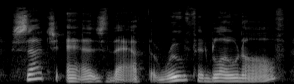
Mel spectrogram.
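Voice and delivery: usual speaking voice

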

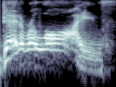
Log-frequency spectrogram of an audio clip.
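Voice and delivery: mock cowboy boast. Mocking Bush's war vow.

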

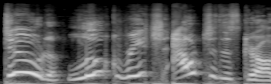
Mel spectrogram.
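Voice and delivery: high, loud, drawn-out astonished call; amazed announcement. Retold or imitated. Contestant calling to others in line, loudly amazed.

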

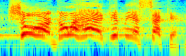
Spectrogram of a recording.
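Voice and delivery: loud, high, reckless challenge; defiant dare. Retold or imitated. Student daring the teacher to add a check mark, defiant shout. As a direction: throw it back at the teacher, loudly.

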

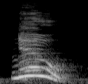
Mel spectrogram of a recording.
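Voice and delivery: high, loud shriek of protest. A narrator's reading. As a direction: scream it out in horror. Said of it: "shrieked Hermione".

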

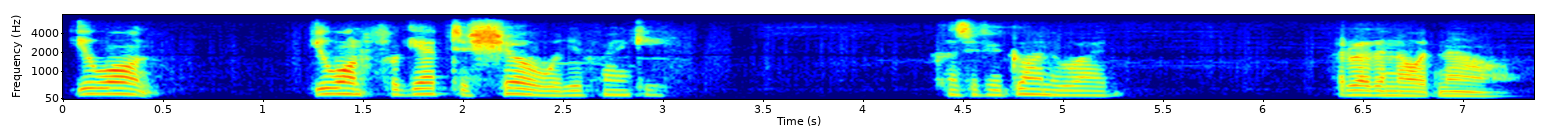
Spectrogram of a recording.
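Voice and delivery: soft, hesitant plea with pauses; anxious pleading. Acted. Girlfriend asks crook not to abandon her, softly anxious. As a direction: ask quietly, afraid of the answer.

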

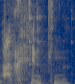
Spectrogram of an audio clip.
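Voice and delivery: "Argentina" with a throaty Spanish j sound; Latin accent. Pretend. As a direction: say "Argentina" as ar-hen-TEE-na. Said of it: "my impeccable Latin accent".

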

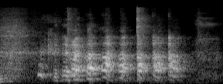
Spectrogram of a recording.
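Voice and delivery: loud, high burst of laughter; laughing. Real, not acted. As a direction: laugh long at your own joke. Laughing at own joke.

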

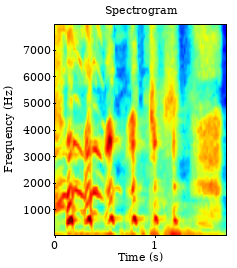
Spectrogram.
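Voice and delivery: high laugh. Real, not acted. Laughs at ketchup rant.

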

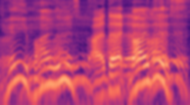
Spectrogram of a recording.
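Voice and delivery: high, slow salesy pitch; pushy ad voice. Retold or imitated. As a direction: hawk it like a TV ad. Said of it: "Every commercial is like".

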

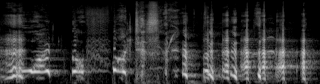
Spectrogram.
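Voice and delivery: very high, slow, cracking with laughter; laughing disbelief. Retold or imitated. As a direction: squeal it out half laughing, half crying in disbelief. And I'm just like.

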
